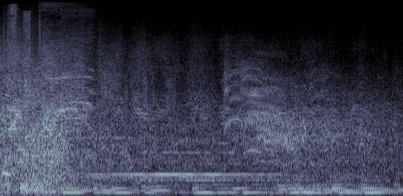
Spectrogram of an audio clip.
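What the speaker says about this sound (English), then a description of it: "Goddamn birds, leave me the fuck alone." Crows attacking in the video game Alan Wake: harsh cawing bursts and crashing hits open loudly, then a steady low hum and scattered rustles carry on beneath.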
